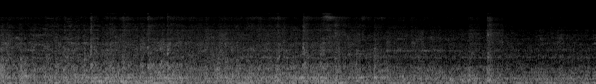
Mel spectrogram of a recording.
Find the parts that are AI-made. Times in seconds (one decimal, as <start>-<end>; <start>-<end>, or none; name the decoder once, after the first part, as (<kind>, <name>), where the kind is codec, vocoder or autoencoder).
0.0-0.4 (autoencoder, DAC-VAE); 1.1-6.0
